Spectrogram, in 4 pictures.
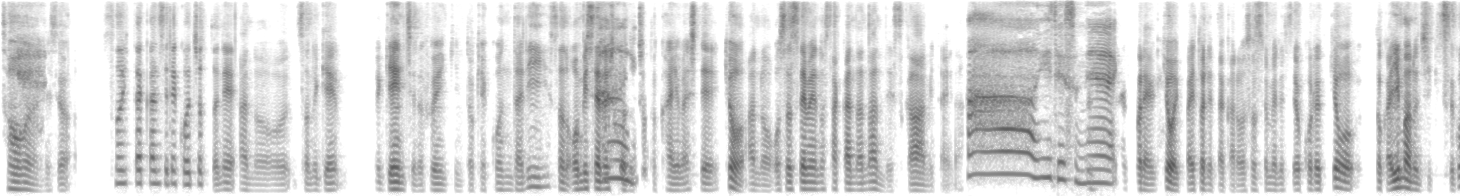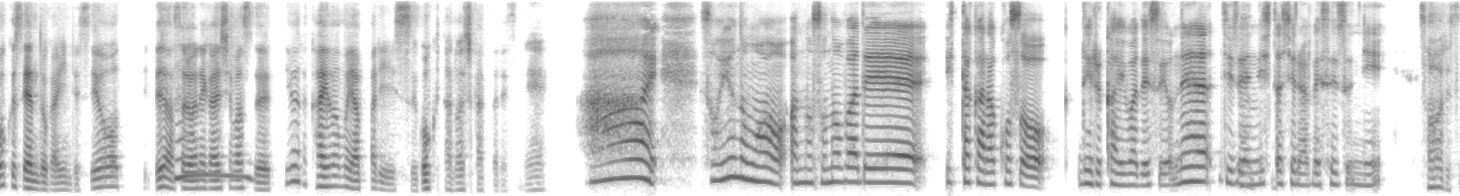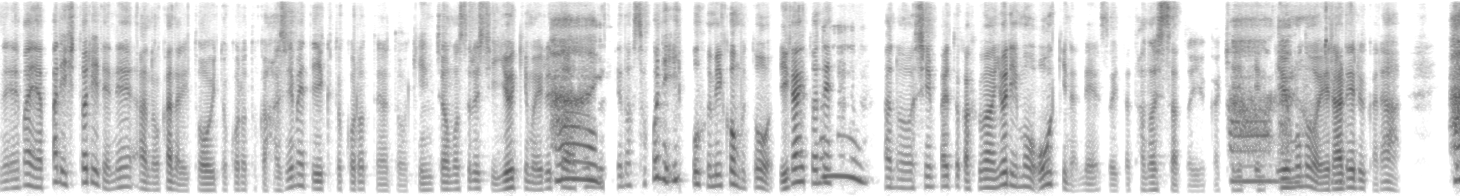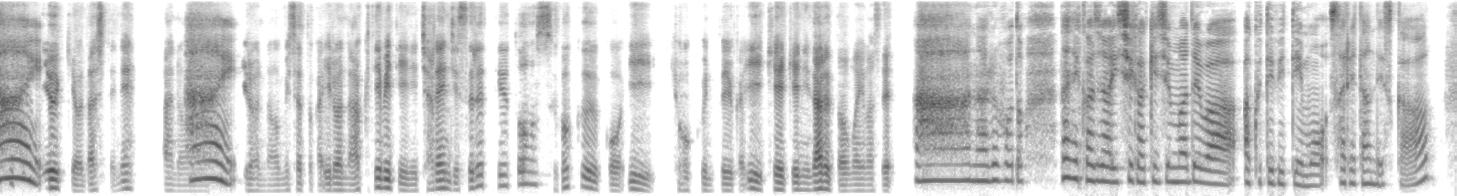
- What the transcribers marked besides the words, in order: other noise
- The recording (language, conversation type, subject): Japanese, podcast, 旅行で学んだ大切な教訓は何ですか？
